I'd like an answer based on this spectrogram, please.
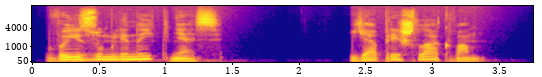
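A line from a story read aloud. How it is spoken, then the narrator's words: Exclaiming. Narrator (Russian): воскликнул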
